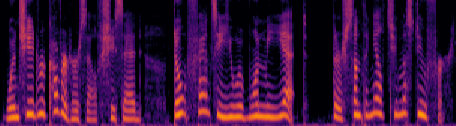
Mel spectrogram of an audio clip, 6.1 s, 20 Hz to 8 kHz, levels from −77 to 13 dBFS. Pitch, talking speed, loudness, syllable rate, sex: 265 Hz, 215 wpm, -18 LUFS, 5.9 syllables/s, female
